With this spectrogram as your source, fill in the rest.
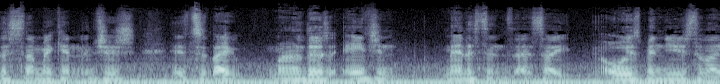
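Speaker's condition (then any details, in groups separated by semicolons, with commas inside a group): Traumatic brain injury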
